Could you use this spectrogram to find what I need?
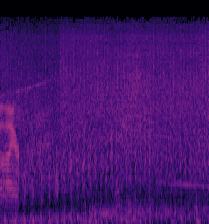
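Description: A helicopter rotor whirs loudly.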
